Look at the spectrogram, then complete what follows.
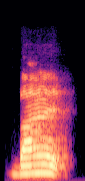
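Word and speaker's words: Banat: just a note about pronunciation it's it's often pronounced in the united states bonnet swabian but after talking to people from the planet i have learned to retool my pronunciation to ban it swabian because this is what's generally said in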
